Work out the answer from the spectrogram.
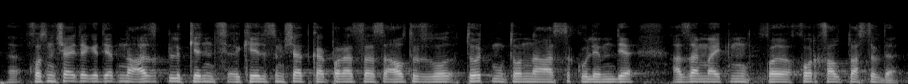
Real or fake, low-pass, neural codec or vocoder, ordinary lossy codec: fake; 7.2 kHz; codec, 16 kHz in and 24 kHz out, 1 kbps, XY-Tokenizer; Opus, 64 kbps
